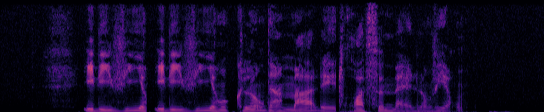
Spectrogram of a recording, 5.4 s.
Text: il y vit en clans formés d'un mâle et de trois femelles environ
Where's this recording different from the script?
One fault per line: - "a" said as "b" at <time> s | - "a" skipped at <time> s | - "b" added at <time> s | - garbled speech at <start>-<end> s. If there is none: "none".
- "il y vit" added at 1.5 s
- "formés" skipped at 2.7 s
- "de" skipped at 3.4 s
